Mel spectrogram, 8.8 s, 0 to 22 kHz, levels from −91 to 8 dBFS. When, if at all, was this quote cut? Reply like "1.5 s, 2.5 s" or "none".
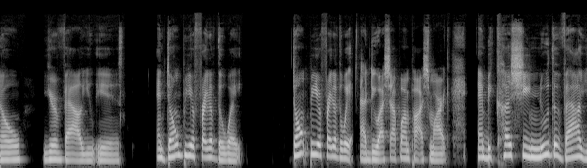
5.3 s, 7.0 s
